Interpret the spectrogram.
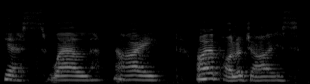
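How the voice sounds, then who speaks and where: A woman's voice: mid-range voice, slow pace, pushed and bright. A woman voicing a plump, flustered aristocratic father who stammers and tries to sound dignified. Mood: sheepish.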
